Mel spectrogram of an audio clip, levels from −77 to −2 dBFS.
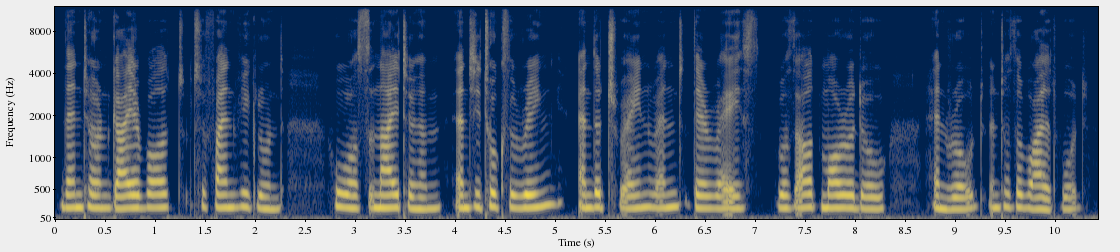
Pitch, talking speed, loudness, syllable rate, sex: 205 Hz, 180 wpm, -17 LUFS, 4.3 syllables/s, female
